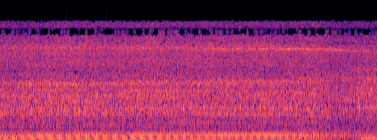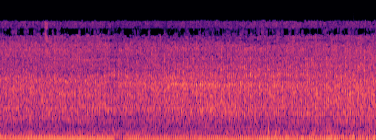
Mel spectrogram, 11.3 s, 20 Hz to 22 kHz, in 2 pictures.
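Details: 2004 Kenworth W900L project truck with CAT C-15 diesel, just started before being brought into the shop: deep, steady diesel idle with even low rumble, no knocks or misses; healthy normal idle.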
